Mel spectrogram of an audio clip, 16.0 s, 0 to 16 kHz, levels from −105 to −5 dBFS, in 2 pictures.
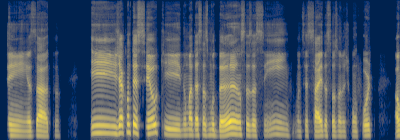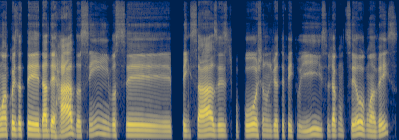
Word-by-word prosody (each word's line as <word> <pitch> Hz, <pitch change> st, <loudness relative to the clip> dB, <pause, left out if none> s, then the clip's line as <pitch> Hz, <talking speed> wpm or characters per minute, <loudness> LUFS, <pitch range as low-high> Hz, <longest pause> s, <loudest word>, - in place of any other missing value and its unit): Sim, 130 Hz, -3 st, -3 dB
exato. 125 Hz, 0 st, 0 dB, 0.6 s
E 195 Hz, -1 st, +1 dB
já 200 Hz, +2 st, +7 dB
aconteceu 200 Hz, -1 st, +3 dB
que 150 Hz, -8 st, -3 dB
numa 140 Hz, +1 st, -1 dB
dessas 140 Hz, 0 st, -1 dB
mudanças, 145 Hz, +2 st, +5 dB
assim, 145 Hz, +3 st, -8 dB
onde 125 Hz, -1 st, -19 dB
você 125 Hz, -, -11 dB
sai 125 Hz, +1 st, +2 dB
da 130 Hz, -, -6 dB
sua 125 Hz, -, -7 dB
zona 120 Hz, -1 st, -9 dB
de -, -, -31 dB
conforto, 130 Hz, +3 st, -4 dB, 0.4 s
alguma 145 Hz, +2 st, +1 dB
coisa 150 Hz, 0 st, 0 dB
ter 145 Hz, -1 st, +3 dB
dado 135 Hz, -1 st, +4 dB
errado, 150 Hz, +6 st, +4 dB
assim, 155 Hz, +7 st, -9 dB
e -, -, -11 dB
você 135 Hz, -3 st, -3 dB, 0.2 s
pensar, 130 Hz, +2 st, +1 dB
às 135 Hz, -1 st, -3 dB
vezes, 135 Hz, -1 st, -6 dB
tipo: 130 Hz, -, -23 dB
"Poxa, 140 Hz, +1 st, -1 dB
eu -, -, -12 dB
não 130 Hz, -, -11 dB
devia 130 Hz, 0 st, -6 dB
ter 135 Hz, -, -13 dB
feito 130 Hz, -1 st, -10 dB
isso", 135 Hz, +3 st, -8 dB
já 135 Hz, -, 0 dB
aconteceu 135 Hz, +2 st, -3 dB
alguma 135 Hz, -6 st, -1 dB
vez? 150 Hz, -, -5 dB
135 Hz, 155 wpm, -21 LUFS, 130-150 Hz, 0.6 s, já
